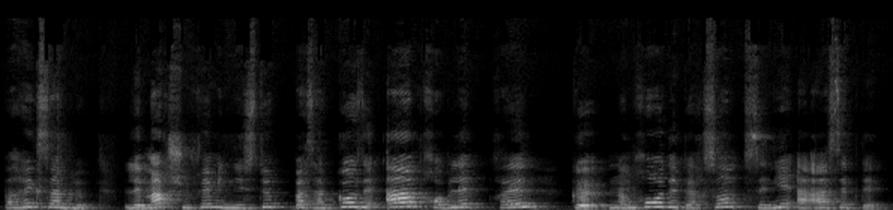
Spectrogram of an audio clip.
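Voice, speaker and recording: A woman's voice: very high voice, measured pace, a bit bright. A woman in her early twenties with a Mexican accent, a native Spanish speaker giving a careful, formal prepared oral presentation as a language student. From Puebla, Mexico. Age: early 20s. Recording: echoey room sound.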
